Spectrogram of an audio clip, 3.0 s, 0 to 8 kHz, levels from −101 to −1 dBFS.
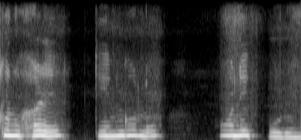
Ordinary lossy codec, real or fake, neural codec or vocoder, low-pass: none; real; none; none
